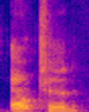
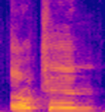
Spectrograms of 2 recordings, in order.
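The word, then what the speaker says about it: Elkton: There was one in Elton. Elton, Tennessee.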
